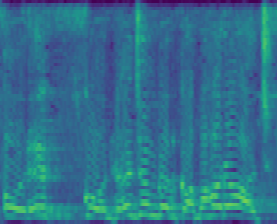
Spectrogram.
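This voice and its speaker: The speaker puts on a cartoonish character voice over noticeable background noise. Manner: menacing, gloating laugh.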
